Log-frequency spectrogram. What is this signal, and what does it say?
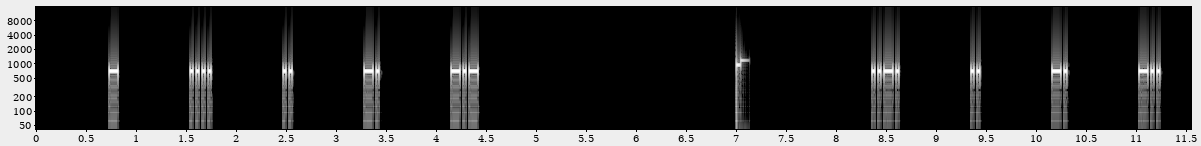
Morse code, heard as a keyed tone, about 40 wpm, spaced as for 11 wpm, 690 Hz. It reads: THINK FIND
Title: 8x Character Spacing - Top 300 Words - 40wpm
